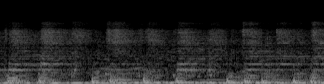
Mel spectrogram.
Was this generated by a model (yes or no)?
yes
